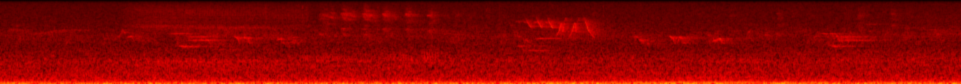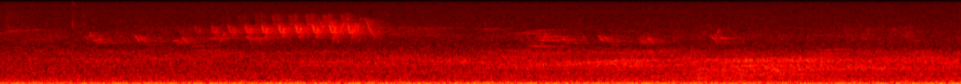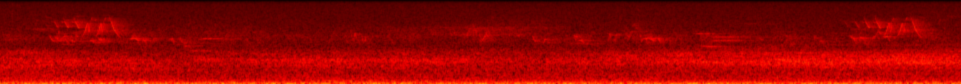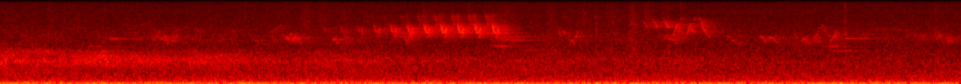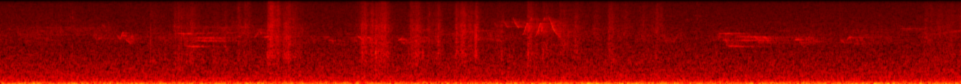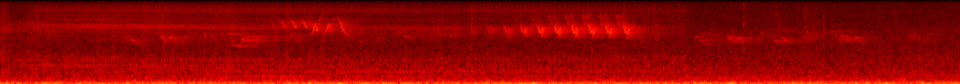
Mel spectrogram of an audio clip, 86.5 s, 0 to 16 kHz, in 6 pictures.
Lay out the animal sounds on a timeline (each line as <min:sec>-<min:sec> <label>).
0:00.0-0:01.4 Eastern Wood-Pewee (Contopus virens)
0:02.3-0:03.5 Wood Thrush (Hylocichla mustelina)
0:03.5-0:04.8 American Robin (Turdus migratorius)
0:04.7-0:06.7 unknown mammal
0:07.5-0:09.1 Chestnut-sided Warbler (Setophaga pensylvanica)
0:07.7-0:08.6 Wood Thrush (Hylocichla mustelina)
0:09.3-0:11.4 American Robin (Turdus migratorius)
0:12.1-0:13.2 Wood Thrush (Hylocichla mustelina)
0:13.8-0:15.2 Eastern Wood-Pewee (Contopus virens)
0:15.4-0:18.4 American Robin (Turdus migratorius)
0:17.1-0:20.4 Ovenbird (Seiurus aurocapilla)
0:22.1-0:23.2 Wood Thrush (Hylocichla mustelina)
0:22.6-0:26.1 American Robin (Turdus migratorius)
0:29.3-0:30.9 Chestnut-sided Warbler (Setophaga pensylvanica)
0:29.4-0:31.6 American Robin (Turdus migratorius)
0:31.3-0:32.5 Wood Thrush (Hylocichla mustelina)
0:33.5-0:41.8 Red-eyed Vireo (Vireo olivaceus)
0:35.2-0:36.9 Ovenbird (Seiurus aurocapilla)
0:36.8-0:38.9 American Robin (Turdus migratorius)
0:38.8-0:40.2 Wood Thrush (Hylocichla mustelina)
0:40.5-0:42.4 American Robin (Turdus migratorius)
0:41.4-0:42.9 Chestnut-sided Warbler (Setophaga pensylvanica)
0:44.4-0:45.9 Wood Thrush (Hylocichla mustelina)
0:45.5-1:01.7 Red-eyed Vireo (Vireo olivaceus)
0:48.1-0:51.2 Ovenbird (Seiurus aurocapilla)
0:50.4-0:51.3 Wood Thrush (Hylocichla mustelina)
0:52.6-0:54.2 Chestnut-sided Warbler (Setophaga pensylvanica)
0:54.0-0:56.5 American Robin (Turdus migratorius)
0:55.3-0:56.5 Wood Thrush (Hylocichla mustelina)
0:55.8-0:57.0 Eastern Wood-Pewee (Contopus virens)
1:00.2-1:01.3 Wood Thrush (Hylocichla mustelina)
1:02.3-1:04.1 American Robin (Turdus migratorius)
1:05.0-1:06.1 Chestnut-sided Warbler (Setophaga pensylvanica)
1:08.3-1:09.4 Wood Thrush (Hylocichla mustelina)
1:08.8-1:10.8 American Robin (Turdus migratorius)
1:11.1-1:12.2 Eastern Wood-Pewee (Contopus virens)
1:12.2-1:22.5 Red Squirrel (Tamiasciurus hudsonicus)
1:15.4-1:16.4 Wood Thrush (Hylocichla mustelina)
1:16.1-1:17.6 Chestnut-sided Warbler (Setophaga pensylvanica)
1:19.2-1:21.9 Ovenbird (Seiurus aurocapilla)
1:22.4-1:25.0 American Robin (Turdus migratorius)
1:23.5-1:25.0 Eastern Wood-Pewee (Contopus virens)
